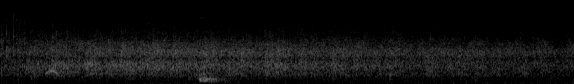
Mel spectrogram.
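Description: An audience applauds to welcome a young boy onto a stage for an interview: steady, dense clapping that holds evenly for several seconds and eases slightly toward the end.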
